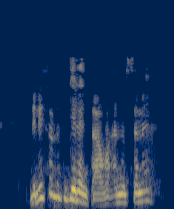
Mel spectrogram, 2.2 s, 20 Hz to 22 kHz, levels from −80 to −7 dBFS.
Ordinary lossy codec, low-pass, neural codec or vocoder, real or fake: MP3, 48 kbps; 7.2 kHz; none; real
